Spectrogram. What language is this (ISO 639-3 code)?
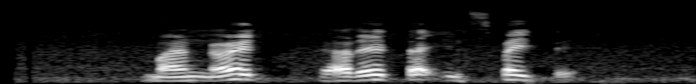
cpy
